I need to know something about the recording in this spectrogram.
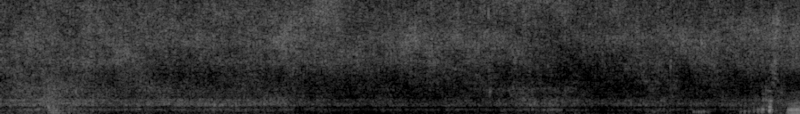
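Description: Butter-and-flour roux sizzling with a steady high hiss in a hot pan as white wine is poured in to deglaze it.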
